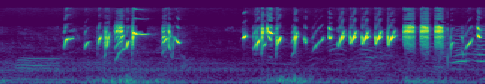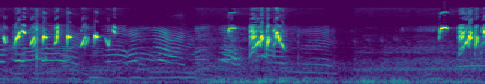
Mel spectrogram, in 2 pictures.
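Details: Wild-type European goldfinch with a strong voice singing long bursts of rapid, tinkling, buzzy twitter with trills and slurred notes, separated by short pauses with faint low background sounds.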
